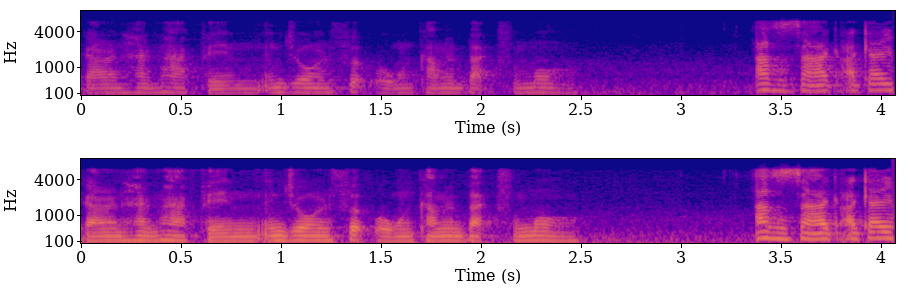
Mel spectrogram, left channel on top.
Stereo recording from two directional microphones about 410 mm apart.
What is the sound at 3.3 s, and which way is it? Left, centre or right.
Speech, right.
